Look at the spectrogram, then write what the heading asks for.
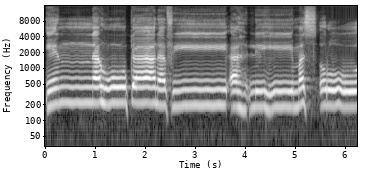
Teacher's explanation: انہو نون کے اوپر تشدید ہے، غنہ ہوگا، کان فی چھوٹی مد ہے کھینچ کے پڑھیں گے اہلہ مسرورا را پہلا را بھی پر ہوگا دوسرا را بھی پر ہوگا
